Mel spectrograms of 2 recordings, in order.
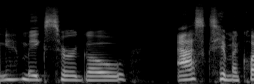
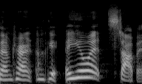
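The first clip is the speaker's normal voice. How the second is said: usual speaking voice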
